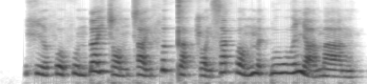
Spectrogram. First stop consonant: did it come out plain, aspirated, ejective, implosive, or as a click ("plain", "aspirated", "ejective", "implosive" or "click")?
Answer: implosive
